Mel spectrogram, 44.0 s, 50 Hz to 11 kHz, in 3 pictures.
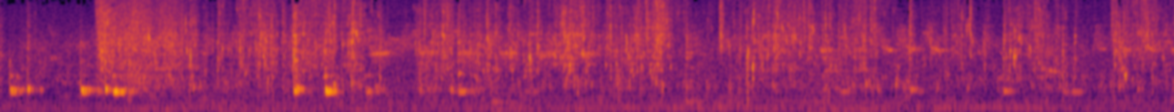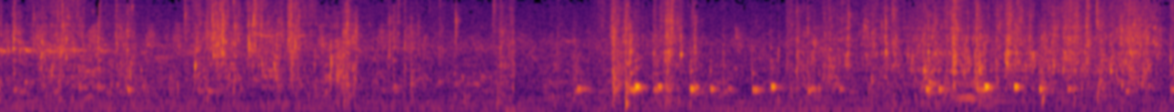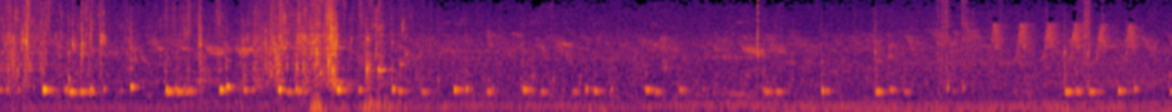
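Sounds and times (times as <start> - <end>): water splashing in metal basin: 0.0 - 21.1, 21.8 - 36.5.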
